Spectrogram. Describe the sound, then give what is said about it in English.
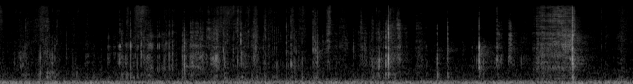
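Packaging for a white silicone phone case is opened: crinkling plastic and paper tearing, with a few sharp clicks and snaps over a steady low hum, and no talking. “I've got the boxes right here, so let's go ahead and let's open up the case first, because I like to, when I take a phone out, I like to immediately put it in a case.”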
